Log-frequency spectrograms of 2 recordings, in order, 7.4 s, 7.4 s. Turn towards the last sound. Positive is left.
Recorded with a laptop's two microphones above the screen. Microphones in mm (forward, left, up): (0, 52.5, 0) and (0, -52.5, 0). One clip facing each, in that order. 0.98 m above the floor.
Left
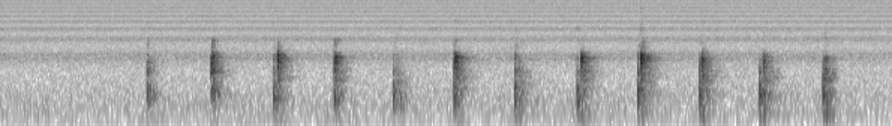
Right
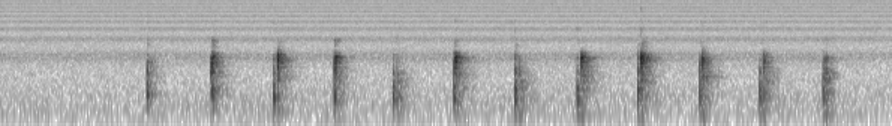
turn(degrees=10)  # may be behind; listen again after turning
